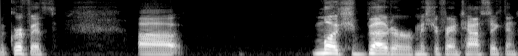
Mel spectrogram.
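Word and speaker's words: Gruffudd: But it's pronounced Grufford or something, but or rather it's spelled Grufford, but it's pronounced Griffith.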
